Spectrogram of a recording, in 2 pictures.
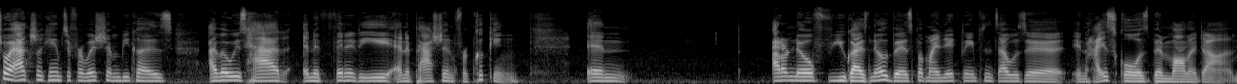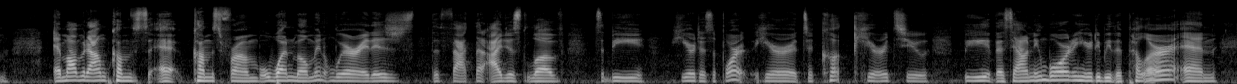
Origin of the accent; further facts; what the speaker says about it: the Bay Area, California, United States; I'm from the Bay, obviously. Yay. I'm from the Bay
